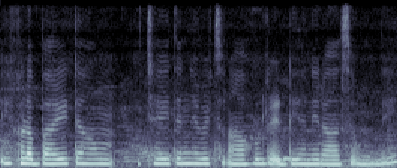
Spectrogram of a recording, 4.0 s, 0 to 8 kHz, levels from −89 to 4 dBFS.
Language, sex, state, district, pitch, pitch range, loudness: Telugu, female, Andhra Pradesh, Chittoor, 235 Hz, 230-245 Hz, -17 LUFS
